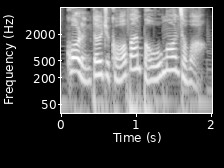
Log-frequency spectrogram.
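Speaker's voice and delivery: usual speaking voice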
